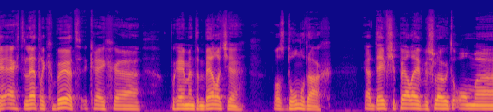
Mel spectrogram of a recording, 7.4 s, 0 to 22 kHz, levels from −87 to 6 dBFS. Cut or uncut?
uncut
